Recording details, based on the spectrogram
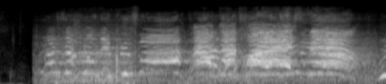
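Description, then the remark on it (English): Girls from a Paris soccer club cheer and chant together at the Gare de Lyon train station as they set off for a tournament in the south of France, in loud, high-pitched bursts, voices overlapping in an excited, rhythmic crowd yell that rises and falls for several seconds. “These enthusiastic girls from a Paris soccer club set off from the Gare de Lyon train station for a tournament in the south of France.”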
